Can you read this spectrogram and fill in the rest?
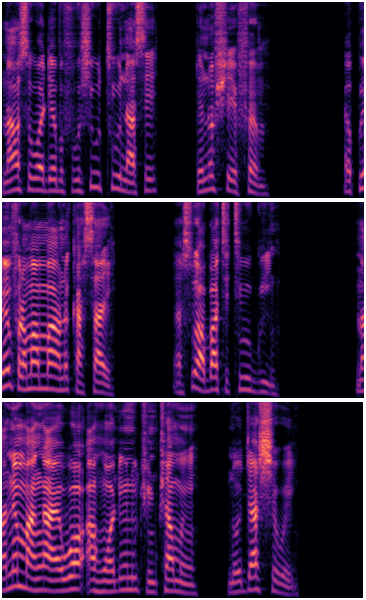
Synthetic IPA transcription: nã˨˦n̩˦sʊ˨wɔ˨dɪ˨æ˨bu˨fu˨ɕi˦wu˦tʰu˦˨nã˨sɪ˦ | d̥ɪ˨nʊ̃˦ɕᶣɪ˨fã˦˨m | æ˨pu˨˦ɛ˦m̩˦fɾa˨mã˦ã˦˨nʊ̃˦kʰa˨sa˦ɪ˨ | ɛ˨sʊ˦a˨ba˦tʰɪ˨tʰɪ˦wʊ˦ɡʷi˦˨ | nã˨nɪ̃˦mã˨ŋã˨ɛ˨wɔ˦ʔa˨ɦʊ̃˨ɔ̃˨dɪ˦nʊ̃˦t͡ɕʰᶣũ˨ɲ˨t͡ɕᶣa˦mʊ̃˨ | nã˨o˨d͡ʑa˦ɕɪ˨wḛ˨

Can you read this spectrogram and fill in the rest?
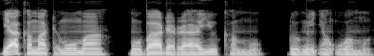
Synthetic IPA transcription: jaː˦ka˨maː˦ta˨muː˦maː˦ | mu˨baː˦da˨ɽaː˦jʊ˦kʰɐ˨mːu˨ | doː˨mɪ˦ŋj̰ɐ˦ŋʔʊ˦wɐ˦mːu˨

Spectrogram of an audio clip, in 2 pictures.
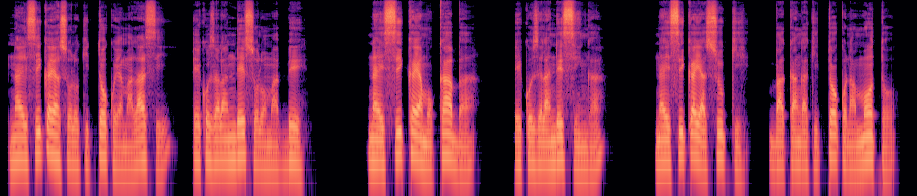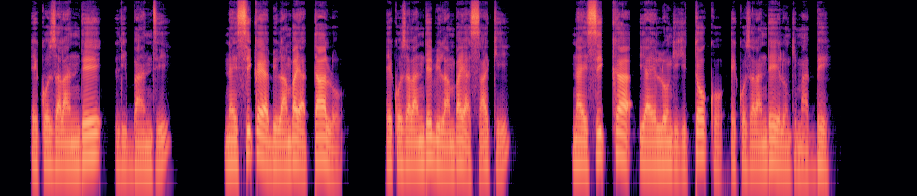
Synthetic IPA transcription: na˨e˨si˦ka˦ja˨so˨lo˨ki˨tɔ˦kɔ˨ja˨ma˨la˦si˨ | e˨ko˨za˨la˨nde˦so˨lo˨ma˨be˦ | na˨e˨si˦ka˦ja˨mo˨ka˦ba˨ | e˨ko˨ze˨la˨nde˦si˨ŋɡa˨˦ | na˨e˨si˦ka˦ja˨su˦ki˨ | ba˨ka˨ŋɡa˨ki˨tɔ˦kɔ˨na˨mo˦to˨ | e˨ko˨za˨la˨nde˦ | li˨ba˨ndi˦ | na˨e˨si˦ka˦ja˨bi˨la˨mba˦ja˨ta˦lo˨ | e˨ko˨za˨la˨nde˦bi˨la˨mba˦ja˨sa˦ki˦ | na˨e˨si˦ka˦ja˨e˨lo˨ŋɡi˨ki˨tɔ˦kɔ˨e˨ko˨za˨la˨nde˦e˨lo˨ŋɡi˨ma˨be˦

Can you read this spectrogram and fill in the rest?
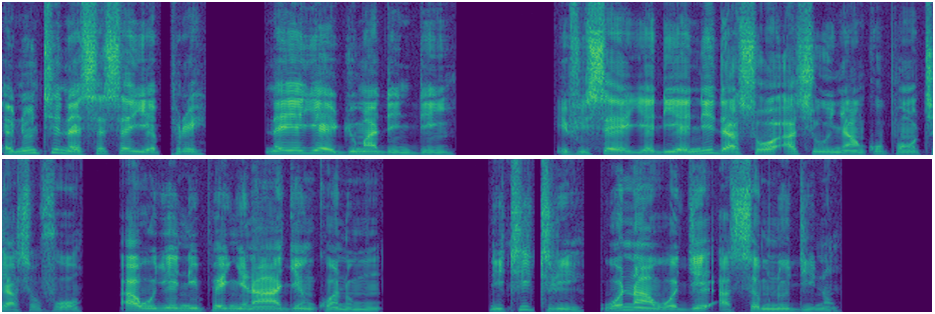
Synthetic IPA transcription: æ˨nũ˦n˦tʰi˦nã˨sɛ˦sɛ˦jɛ˨pʰɪ˦ɾɪ˦ | nã˦jɛ˦jɛ˦æ˨d͡ʑᶣu˦mã˦dɪ̃˨n˨dɪ̃˦n | e˨fi˨sɛ˦jɛ˨dɪ˨æ˨nĩ˦da˨sʊ˨˦ɔ˦ʔa̰˦si˨o˨ɲã˨ŋkʰo˦pʰɔ̃˦n˦tʰɪ˨a˨sɪ˨fʊ˦ɔ˦ | a˨wɔ˨jɛ˦˨nĩ˦pʰæ˦ɲĩ˨nãː˦d͡ʑɪ̃˦ŋ̩˨kʷʰã˦nʊ̃˦mũ˦ | nĩ˨tʰi˦tʰi˨ɾi˨wʔɔ˦nã˨wɔ˨d͡ʑɪ˦ʔa˨sɛ̃˦mnʊ̃˦di˨nʊ̰̃˨

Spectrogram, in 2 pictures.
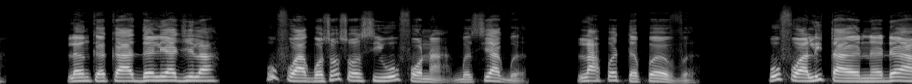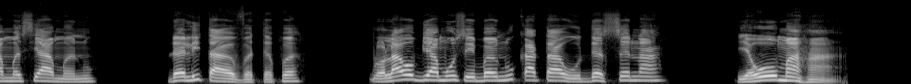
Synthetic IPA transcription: lɛ˦ŋ̩˦kɛ˦kɛ˦a˨d̪ɛ̃˦li˦a˦d͡ʑi˦la˦ | wo˦fɔ˨a˨ɡ͡bɔ˨sɔ˦sɔ˦si˨wo˦fɔ˨nã̰˨ɡ͡bɛ˨si˦a˨ɡ͡bɛ̰˨ | la˦ɸɛ˦t̪ɛ˨ɸɛ˦ɛ˨vɛ̰˨ | wo˦fɔ˨a˨li˦t̪a˨ɛ˨nɛ̃˨ɖɛ˦a˨mɛ̃˨si˦a˨mɛ̃˨nũ˦ | ɖɛ˦li˦t̪a˨ɛ˨vɛ˨t̪ɛ˨ɸɛ˦ | k͡plɔ˨la˦wo˦bi˦a˦mo˦se˨bɛ˦nũ˦ka˦t̪ã˦wo˨d̪ɛ˦sɛ˦nã˦ | jɛ˨wo˦mã˦ɦã̰˨

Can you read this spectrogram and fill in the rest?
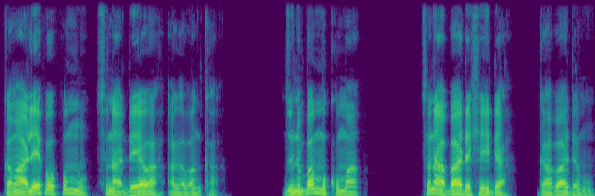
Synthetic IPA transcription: ɡ̥ɐ˨ma˦ʔa˨leː˦ɸoː˦ɸɪ˦mːu˨sʊ˦naː˨da˨jɐ˦waː˨ʔa˨ɡɐ˨bɐ˦ŋka̰˨ʔ | zʊ˨nʊ˨bɐ˦mːu˨kʷʊ˦ma˦ | sʊ˦naː˨baː˦da˨ʃa˦jdaː˨ | ɡaː˨baː˦da˨mu˨ʔ

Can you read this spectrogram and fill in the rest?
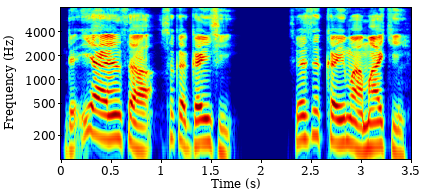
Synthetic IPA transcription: da˨ʔɪ˦jaː˨jɛ˦nsa˨sʊ˦ka˨ɡɐ˦nʃi˨ | seː˦s̬ʊ˦ka˨ji˦maː˨maː˦kʲiː˨

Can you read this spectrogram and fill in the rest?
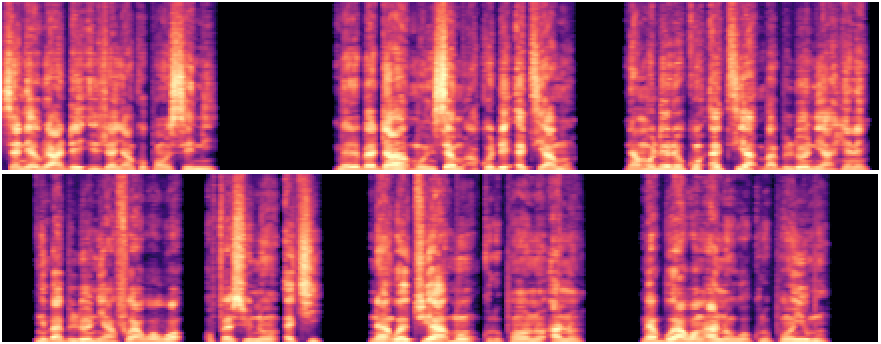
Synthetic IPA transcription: sɛ˦nɪ̃˨æ˨wu˨a˨dɪ˦ʔi˦s̬ɾa˦˨ɲã˨ŋkʊ˦pɔ̃˦nse˨nĩ˦ | me˨ɾɪ˨bɛ˨dãː˦mʊ̃˨n̩˨sɛ̃˦˨m˨a̰˨kʊ˦dɪ˦ʔæ˦tʰi˨a˦mʊ̰̃˨ | nã˨mʊ̃˦de˦ɾɪ˦kʰʊ̃˦ʔæ˦tʰi˦a˨ba˨bi˨lo˦nĩ˨a̰˨ɦɪ̃˦nɪ̃˦ | nɪ̃˦ba˨bi˨lo˦nĩ˨a˨fʊ˦a˨wɔ˦wɔ˦ | ɔ˨fæ˦su˦nʊ̃˦æ˦t͡ɕʰi˨ | nã˨wɔ˦æ˦tʰu˦a˦mʊ̃˦kʰu˨ɾo̰˨pʰɔ̃˦nnʊ̃˦ʔa˦nʊ̃˨ | mɛ̃˦bʊ˦a˦wɔ̃˦na˦nʊ̃˨wɔ˨kʰu˨ɾo˨pʰɔ̃˦nji˦mũ˨

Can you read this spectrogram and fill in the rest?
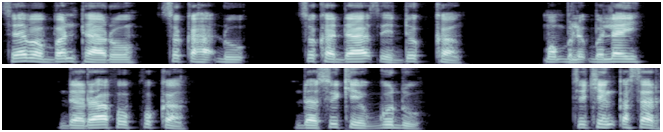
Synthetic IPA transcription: sa˦jbɐ˨bːɐ˦ntaː˨ɽoː˦ | sʊ˦ka˨ha˨ɗu˦ | sʊ˦ka˨daː˦sʼe˨dʊ˦kːɐ˨ŋ | mɐ˨ɓʊ˨lɓʊ˨la˦j | da˨ɽaː˦ɸʊ˦ɸʊ˦kɐ˨ŋ | da˨sʊ˦kʲeː˨ɡʷʊ˦du˨ | t͡ʃɪ˦kʲɪ˦ŋkʼɐ˦sɐ˦r

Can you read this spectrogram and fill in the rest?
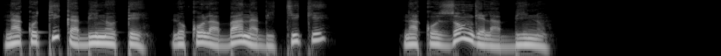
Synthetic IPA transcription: na˨ko˨ti˦ka˨bi˦no˦tɛ˦ | lo˨ko˦la˨ba˦na˨bi˨ti˦ke˦ | na˨ko˨zo˦ŋɡe˨la˨bi˦no˦

